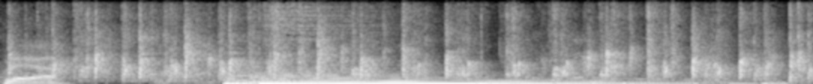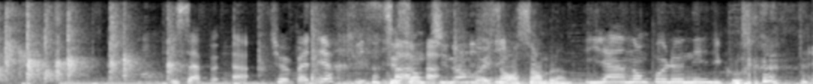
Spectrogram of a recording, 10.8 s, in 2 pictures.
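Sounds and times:
speech: 0:00.0 - 0:00.6, 0:06.6 - 0:10.8
applause for the guest: 0:00.0 - 0:07.7.

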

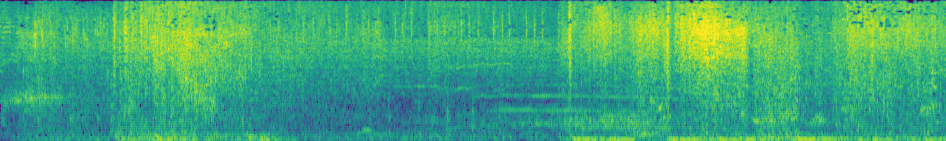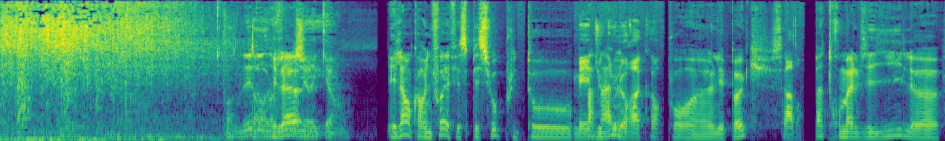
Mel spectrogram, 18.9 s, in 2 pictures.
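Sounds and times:
explosion of a character blowing up in a film scene: 0:00.3 - 0:11.6
speech: 0:12.0 - 0:18.8.

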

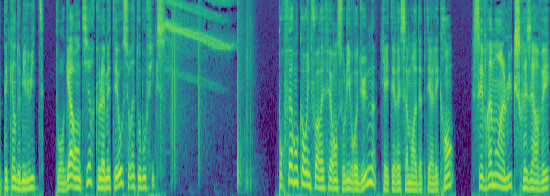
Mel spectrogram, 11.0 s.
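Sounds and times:
speech: 0:00.0 - 0:03.5, 0:05.6 - 0:10.9
rockets fired into the sky: 0:03.4 - 0:05.1.

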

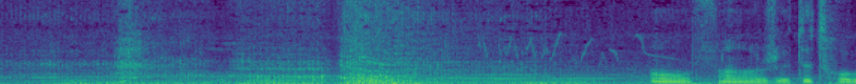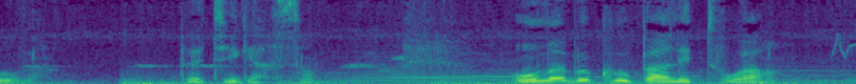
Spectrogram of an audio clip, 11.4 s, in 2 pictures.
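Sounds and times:
tiger roaring: 0:00.0 - 0:03.8
speech: 0:04.7 - 0:06.1, 0:06.9 - 0:08.0, 0:09.1 - 0:11.0.

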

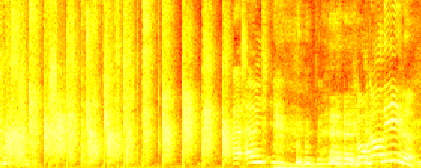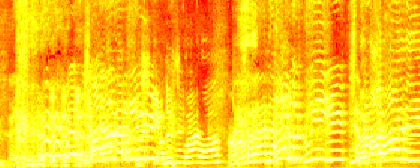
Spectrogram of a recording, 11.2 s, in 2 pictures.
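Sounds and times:
group clapping: 0:00.0 - 0:03.7
speech: 0:03.2 - 0:11.2
laughter: 0:03.6 - 0:10.5.

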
